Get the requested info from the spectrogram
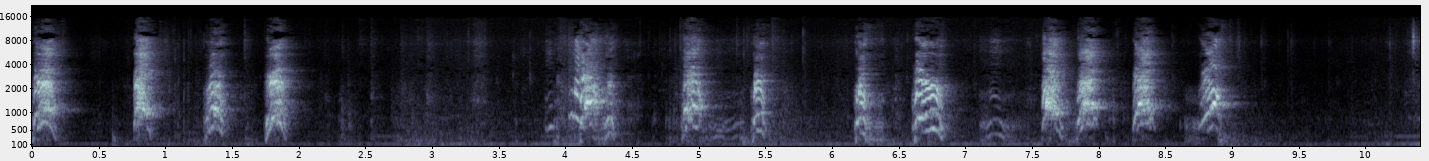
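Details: Litter of mixed-breed foster puppies, nine weeks old, yapping in rapid bright bursts, several barks close together, a brief lull, then a denser run of high-pitched yips before falling quiet, over a faint low hum.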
